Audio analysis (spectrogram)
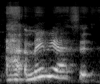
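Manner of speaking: playful, high and sing-song; teasing high voice. Real, not acted. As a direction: tease her with a bright high lilt. Teasing partner about choosing questions.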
